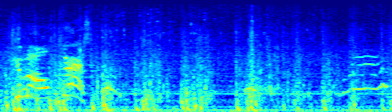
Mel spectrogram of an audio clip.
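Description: A horse's hooves pound as it gallops over the ground.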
